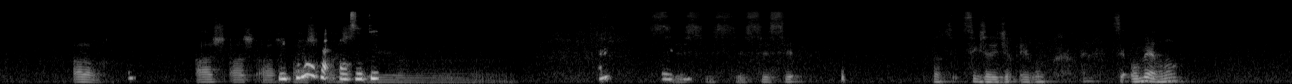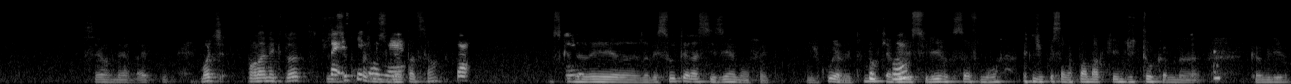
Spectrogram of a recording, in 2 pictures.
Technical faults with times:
none

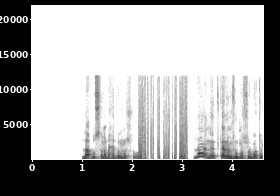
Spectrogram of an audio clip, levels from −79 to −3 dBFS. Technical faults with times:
2.12-3.09 intermittent contact

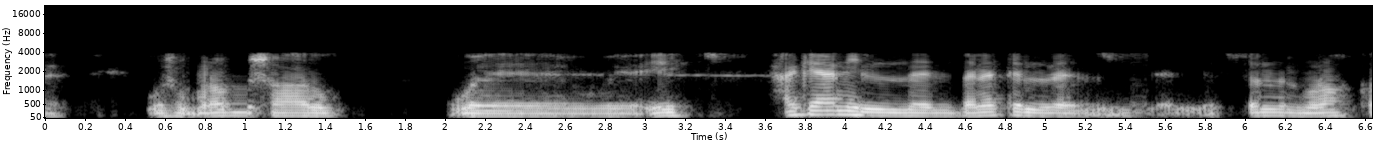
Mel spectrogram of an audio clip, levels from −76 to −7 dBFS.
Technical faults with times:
0.00-6.64 iLBC codec
0.96-1.03 lost iLBC frames
5.40-5.53 lost iLBC frames

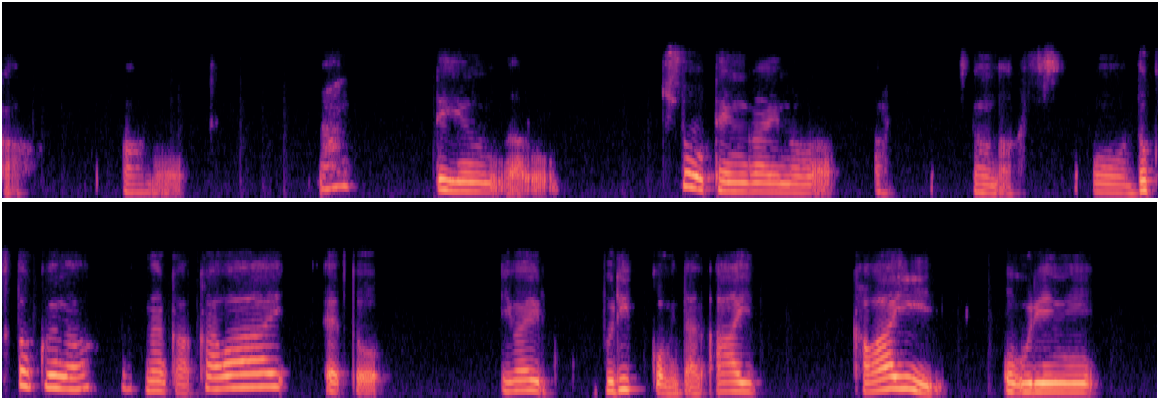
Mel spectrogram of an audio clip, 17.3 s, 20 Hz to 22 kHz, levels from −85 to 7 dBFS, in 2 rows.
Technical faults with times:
none

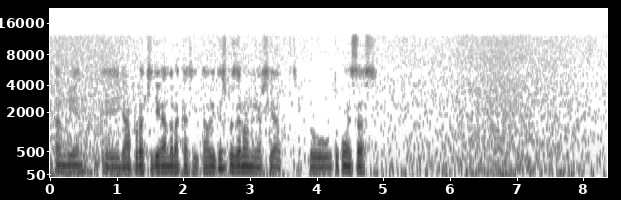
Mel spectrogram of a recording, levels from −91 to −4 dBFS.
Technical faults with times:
0.00-8.37 overdone noise removal

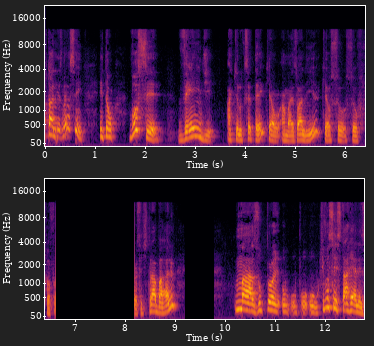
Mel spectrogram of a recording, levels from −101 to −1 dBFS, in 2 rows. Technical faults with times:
6.60-8.18 rebuffering stall
9.18-9.77 rebuffering stall

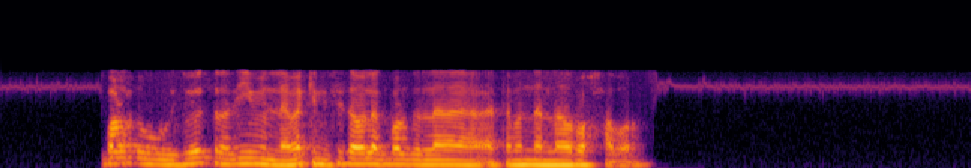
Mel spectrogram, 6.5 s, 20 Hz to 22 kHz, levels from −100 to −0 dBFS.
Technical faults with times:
0.00-6.48 converter idle tones

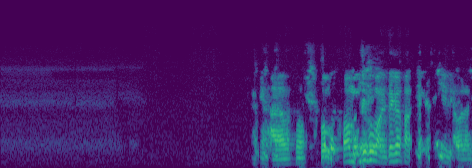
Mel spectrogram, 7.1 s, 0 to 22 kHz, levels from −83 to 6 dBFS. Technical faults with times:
0.00-1.72 other side's voice leaking through
3.75-5.39 speech suppressed in double talk
3.81-5.62 other side's voice leaking through
6.15-6.81 speech suppressed in double talk
6.24-7.08 other side's voice leaking through

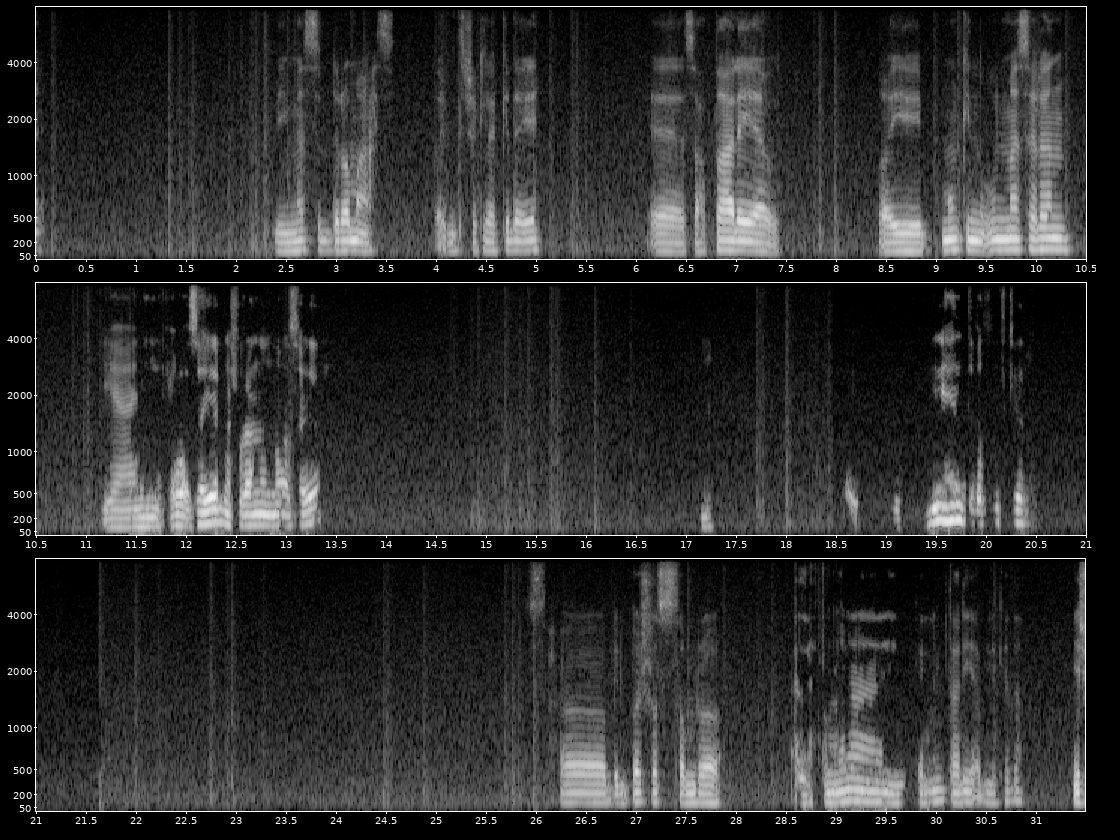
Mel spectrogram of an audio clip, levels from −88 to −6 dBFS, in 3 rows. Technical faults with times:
11.59-13.42 speech suppressed in double talk
14.09-14.74 background gated by the echo canceller
18.54-20.43 speech suppressed in double talk
20.71-20.75 background gated by the echo canceller
21.03-21.26 speech suppressed in double talk
21.54-21.62 background gated by the echo canceller
28.60-29.88 speech suppressed in double talk
29.92-29.96 other side's voice leaking through

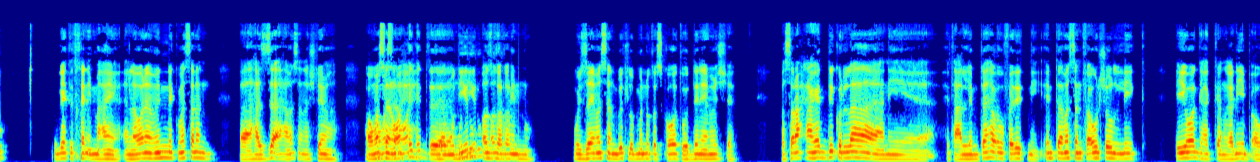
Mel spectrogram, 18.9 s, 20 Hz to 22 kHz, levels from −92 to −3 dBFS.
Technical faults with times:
5.59-7.77 doubled audio track

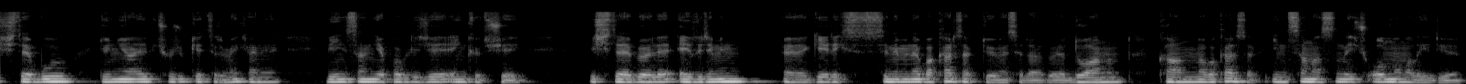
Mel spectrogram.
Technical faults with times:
none

